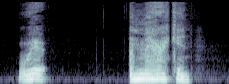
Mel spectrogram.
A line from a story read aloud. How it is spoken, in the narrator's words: Nick stammered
